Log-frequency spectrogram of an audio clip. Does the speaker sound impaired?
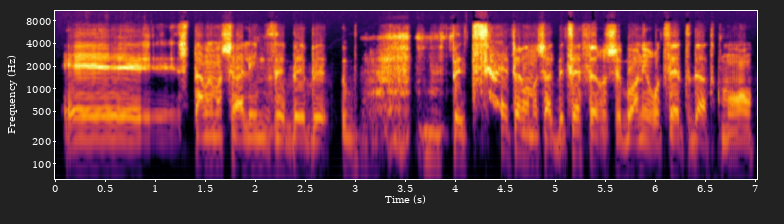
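Yes: stuttering; stuttering since age 4, can occur in any situation, such as at a bank; age 38, about 34 years since onset; frequent phrase repetitions, many fillers, broken unfinished sentences, word slips; here repeated sounds, prolonged sounds, blocks.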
